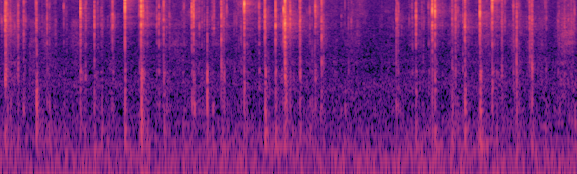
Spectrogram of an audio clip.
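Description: Long purple nails and fingertips type on the black plastic keys of a silver aluminum MacBook Pro laptop. A quick, uneven run of crisp, bright clicks and taps, each dying away almost instantly, with very little low end. A brief lull near the middle comes before the typing picks up again.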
